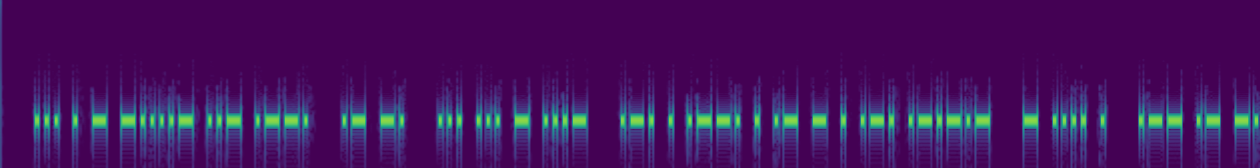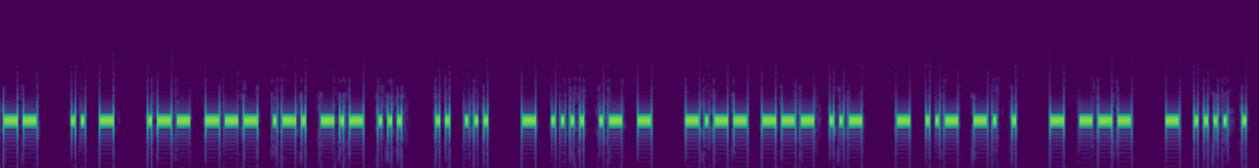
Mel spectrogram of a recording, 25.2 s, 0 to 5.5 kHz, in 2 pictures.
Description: Morse code, heard as a keyed tone, about 25 wpm, 600 Hz. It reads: SET-UP AN SSTV REPEATER. THE WAY IT WORKS IS THAT YOU TUNE TO THE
